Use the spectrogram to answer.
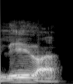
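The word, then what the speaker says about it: Leila: L-E-I-L-A, Leela.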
